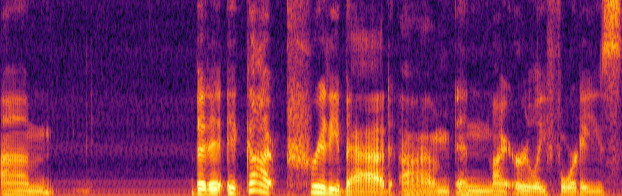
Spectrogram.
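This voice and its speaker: On a very clean recording with a silent background, a woman with an American accent speaks at a very deep, low pitch. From Texas. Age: 40s. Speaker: mountain biker. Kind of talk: casual chat.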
